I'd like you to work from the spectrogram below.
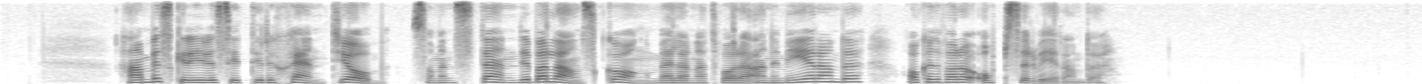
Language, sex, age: Swedish, female, 29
